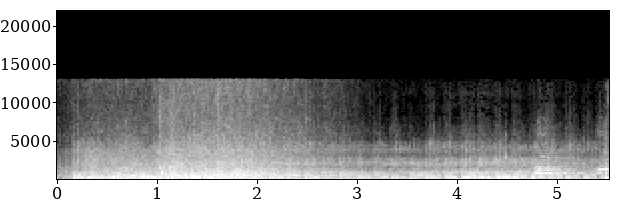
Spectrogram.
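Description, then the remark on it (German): Steady, rushing surf washes continuously against the shore, with gentle tonal music playing over the constant roar of the breaking waves, which are typical shallow-water waves. “Landungswellen sind typische Flachwasserwellen.”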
